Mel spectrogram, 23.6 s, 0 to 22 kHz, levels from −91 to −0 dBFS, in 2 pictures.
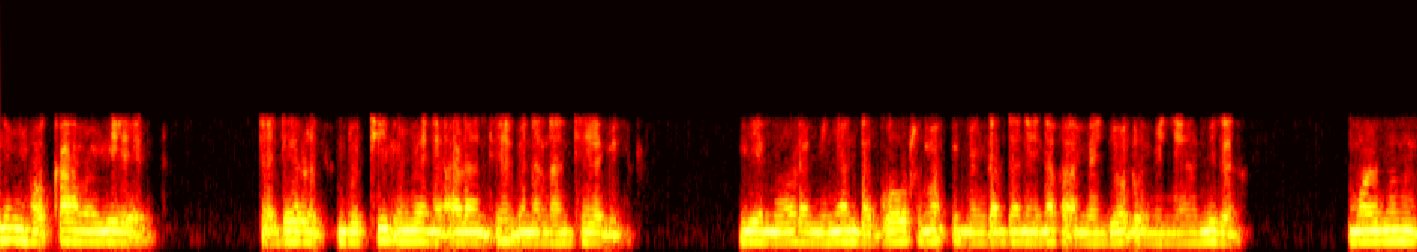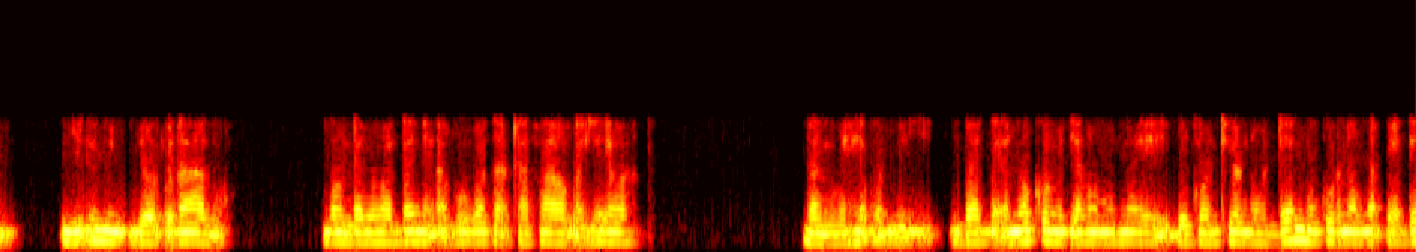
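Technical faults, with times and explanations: Throughout, tandem speech coding: the speech went through AMR-NB at 12.2 kbit/s, then G.711, then was squeezed again by G.729A at 8 kbit/s. Two speech coders stacked up, the second working on the first's leftovers, so it's rough and warbly, with nothing above about 3.8 kHz.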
